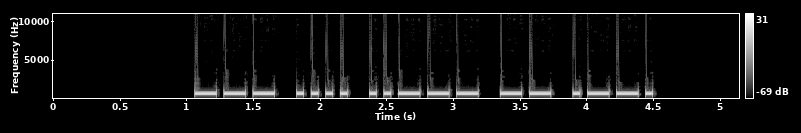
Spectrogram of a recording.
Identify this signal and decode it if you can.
Morse code, heard as a keyed tone, about 22 wpm, 700 Hz. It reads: OH2MP
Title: DXCC-100 Call Signs - 5 Characters - Repeated 2x - 22wpm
